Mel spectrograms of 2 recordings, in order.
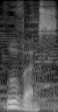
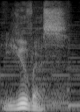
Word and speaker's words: Uvas: Spanish name for grapes since it's a Spanish word it's pronounced of us and not Uvas Hoover's Creek descends through Ava's Canyon County Park into u.s.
